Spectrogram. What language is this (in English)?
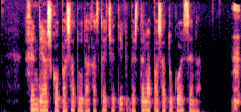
Basque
